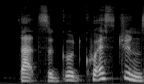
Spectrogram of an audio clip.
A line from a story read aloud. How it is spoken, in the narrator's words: said Emily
